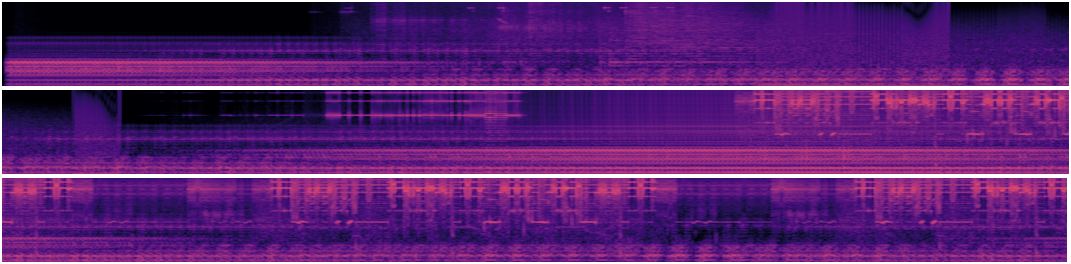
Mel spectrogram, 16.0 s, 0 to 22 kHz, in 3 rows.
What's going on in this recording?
Soundscapes > Synthetic / Artificial
Grain Space 6
These are my first experiments with a granulator. I believe there will be more volumes. Sounds are suitable for cinematic, horror, sci-fi film and video game design.
sample, samples, sfx, packs, glitch, granulator, soundscapes, free, experimental, sound-effects, electronic, noise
